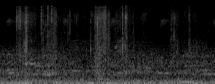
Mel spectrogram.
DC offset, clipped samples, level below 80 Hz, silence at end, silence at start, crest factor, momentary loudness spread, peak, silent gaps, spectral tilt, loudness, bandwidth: under 0.1%; under 0.1%; -44 dBFS; 0 s; 0 s; 20 dB; 5 LU; -18 dBFS; none; -3.5 dB/octave; -40 LUFS; 17 kHz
